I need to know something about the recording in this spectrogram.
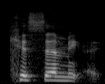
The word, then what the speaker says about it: Kissimmee: It's Kissimmee.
